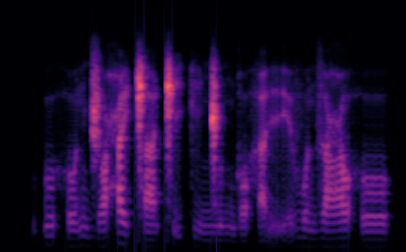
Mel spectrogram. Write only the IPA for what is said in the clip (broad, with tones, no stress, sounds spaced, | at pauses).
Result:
ʔ u˧ h o˩˥ n d͡ʒ ɔ˩˥ ħ e˥˩ ǁ a˩˥ ǁ ḭ˥ k i˩ ŋ͡ǁ u˩ ŋ ɡ ɔ˩ h a̰˩˥ rʲ ɛ̰˩˥ v o˧ n z ɤ˧ ʕ ɔ˥˩ h o˧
